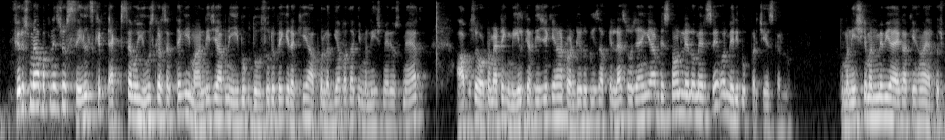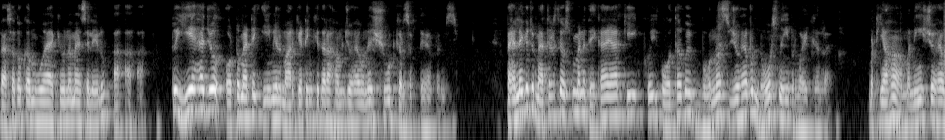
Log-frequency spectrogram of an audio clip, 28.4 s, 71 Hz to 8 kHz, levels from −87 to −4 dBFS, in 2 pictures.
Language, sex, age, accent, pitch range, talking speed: Hindi, male, 30-49, native, 120-150 Hz, 280 wpm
